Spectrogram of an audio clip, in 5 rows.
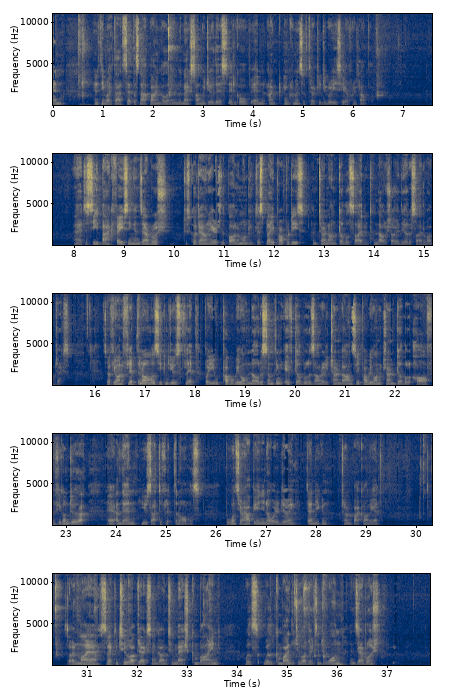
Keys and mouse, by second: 0.5 Return, 1.1 click, 17.7 click, 35.7 alt+Tab, 36.9 click.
